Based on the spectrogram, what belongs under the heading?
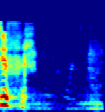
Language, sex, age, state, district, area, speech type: Kashmiri, female, 30-45, Jammu and Kashmir, Budgam, rural, read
